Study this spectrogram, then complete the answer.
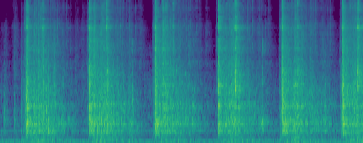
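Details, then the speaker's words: Free mini bike: six pull-start rasps without firing; found wet inside, owner suspects water got in, later thinks it's not getting fuel or is cold after sitting an unknown time. "I think some water's got in there see if it's full of water going to say it's full of water oh yeah she's wet"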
